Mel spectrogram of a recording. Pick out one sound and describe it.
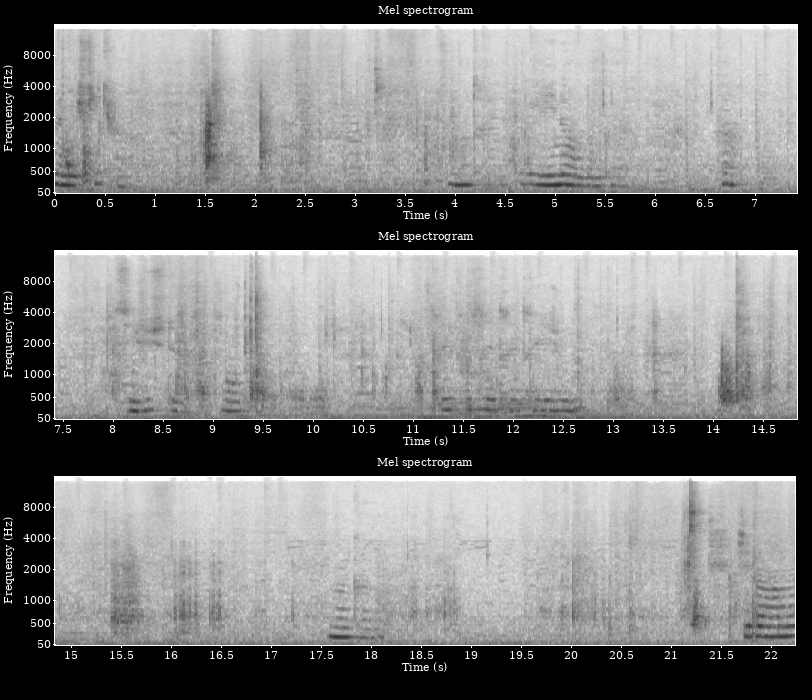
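Pages of a large book rustle as they turn.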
